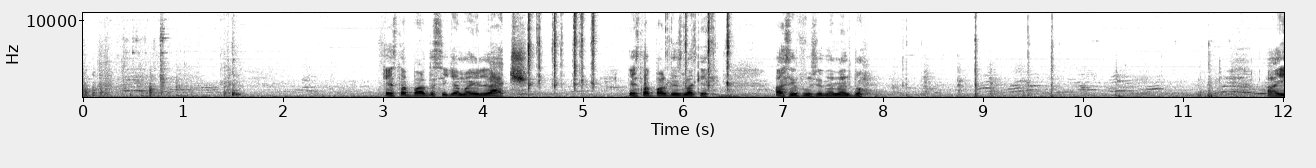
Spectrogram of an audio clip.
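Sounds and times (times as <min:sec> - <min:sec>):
light metallic clicks: 0:04.4 - 0:06.6.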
